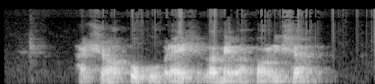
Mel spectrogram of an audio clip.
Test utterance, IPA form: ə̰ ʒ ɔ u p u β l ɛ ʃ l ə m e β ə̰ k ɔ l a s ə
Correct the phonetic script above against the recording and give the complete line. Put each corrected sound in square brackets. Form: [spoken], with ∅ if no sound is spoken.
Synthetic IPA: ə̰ [ʃ] ɔ u [k] u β [ɾ] ɛ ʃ l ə m e β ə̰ [p] ɔ l [i] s ə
